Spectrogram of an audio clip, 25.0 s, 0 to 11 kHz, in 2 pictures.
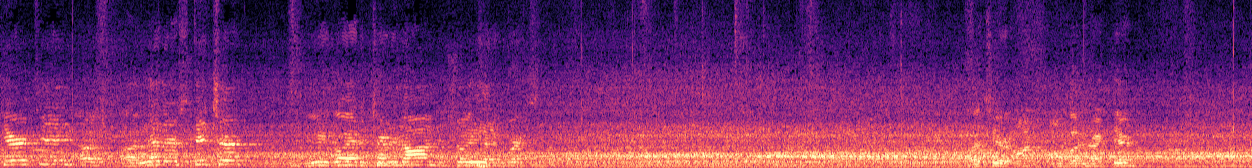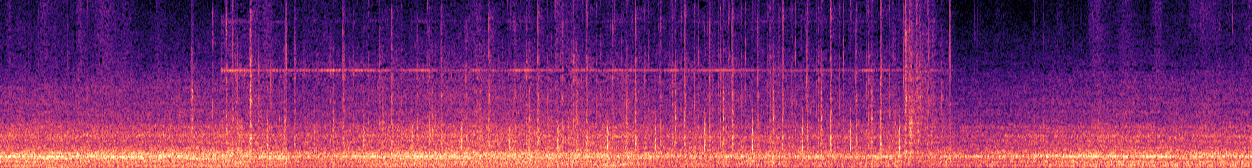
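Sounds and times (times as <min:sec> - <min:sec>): stitching machine humming and clacking: 0:14.3 - 0:23.5.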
